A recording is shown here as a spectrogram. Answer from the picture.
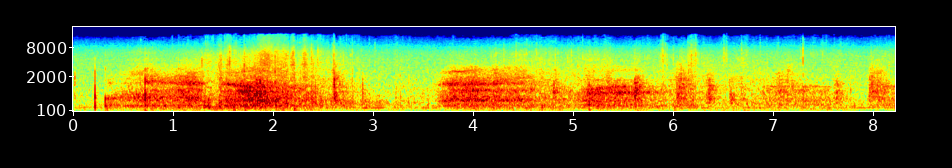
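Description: A person breathing out heavily, in three long, faint breaths.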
